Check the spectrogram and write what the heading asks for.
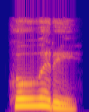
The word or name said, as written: ಕೊವ್ವರೆ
